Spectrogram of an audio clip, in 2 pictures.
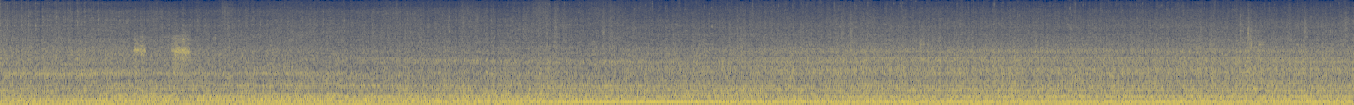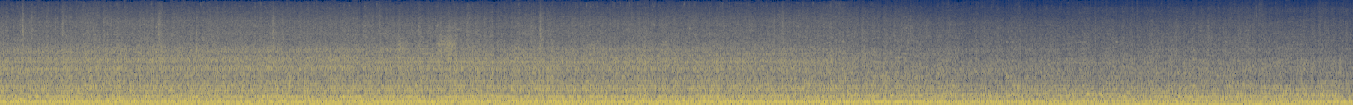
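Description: A machine engine drones steadily close by.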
